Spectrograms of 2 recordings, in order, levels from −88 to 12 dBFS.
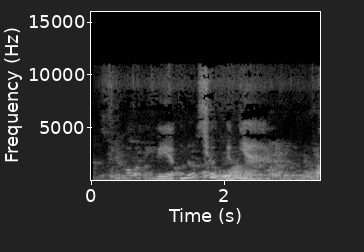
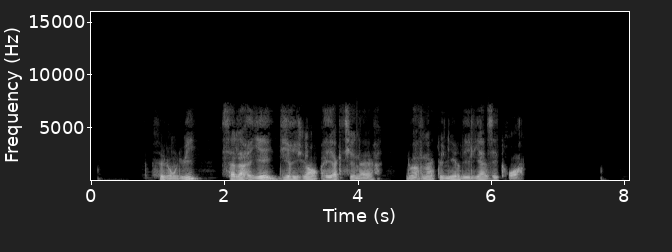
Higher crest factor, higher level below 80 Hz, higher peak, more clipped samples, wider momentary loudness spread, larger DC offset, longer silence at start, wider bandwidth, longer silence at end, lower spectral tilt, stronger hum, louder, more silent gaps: about the same, 18 dB vs 20 dB; first, -54 dBFS vs -62 dBFS; second, -8 dBFS vs -4 dBFS; neither; first, 13 LU vs 10 LU; neither; second, 0.05 s vs 0.95 s; first, 11.5 kHz vs 7.2 kHz; second, 0 s vs 1.6 s; second, -5.5 dB/octave vs -8 dB/octave; neither; about the same, -24 LUFS vs -23 LUFS; neither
